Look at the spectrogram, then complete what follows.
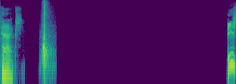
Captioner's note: golf ball hit sound effect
